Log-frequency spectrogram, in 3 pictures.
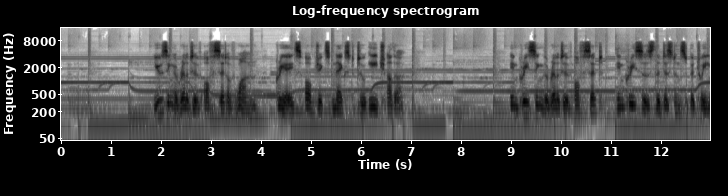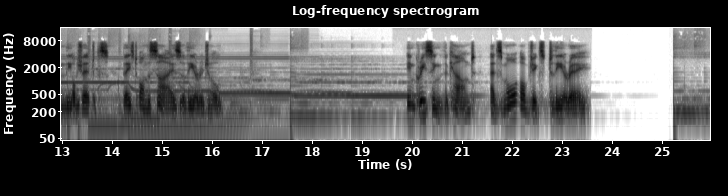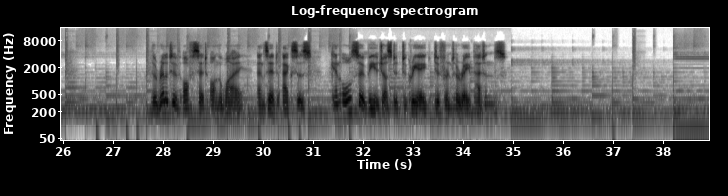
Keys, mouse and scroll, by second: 13.4 click, 21.1 click, 29.0 click, 31.1 click, 33.0-33.5 middle drag, 33.5 scroll down 2, 33.7-34.9 middle drag, 35.3 KP_7, 36.9 click.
